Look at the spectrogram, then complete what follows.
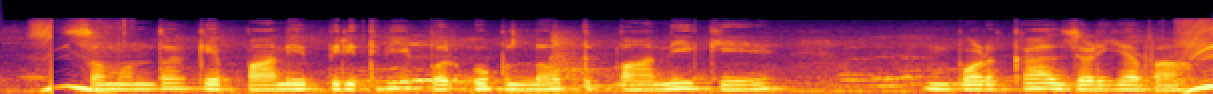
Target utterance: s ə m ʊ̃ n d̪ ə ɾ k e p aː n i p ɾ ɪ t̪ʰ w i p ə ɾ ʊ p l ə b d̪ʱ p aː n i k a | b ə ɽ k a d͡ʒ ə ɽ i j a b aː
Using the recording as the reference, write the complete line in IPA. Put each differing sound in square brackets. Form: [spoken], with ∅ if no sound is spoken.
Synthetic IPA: s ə m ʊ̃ n d̪ ə ɾ k e p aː n i p ɾ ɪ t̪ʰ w i p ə ɾ ʊ p l ə b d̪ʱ p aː n i k [e] | b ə ɽ k a d͡ʒ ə ɽ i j a b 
